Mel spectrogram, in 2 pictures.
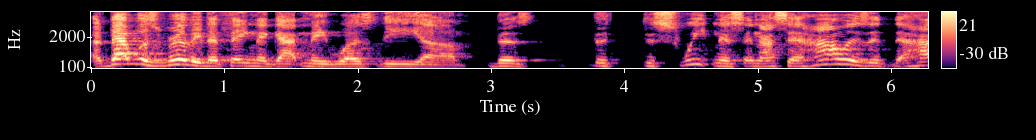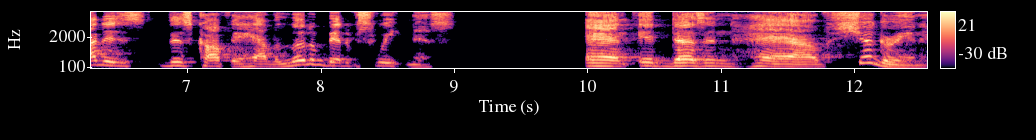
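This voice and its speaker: An ordinary speaking voice, a man's fairly high one, goes at a fairly slow pace with lively intonation and big swings in loudness. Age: 60s. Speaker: pastor and channel host. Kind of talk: casual chat.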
